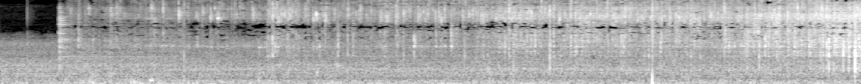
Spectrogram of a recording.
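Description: Stuffed brinjals frying in a little hot oil in a brass pot: sizzling with small crackles that starts suddenly about a second in and grows steadily louder.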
